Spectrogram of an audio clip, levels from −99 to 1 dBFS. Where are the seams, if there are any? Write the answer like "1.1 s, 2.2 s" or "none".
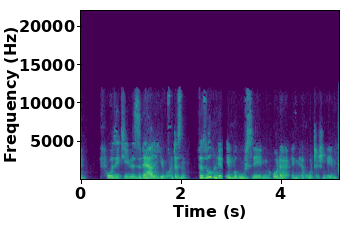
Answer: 2.8 s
